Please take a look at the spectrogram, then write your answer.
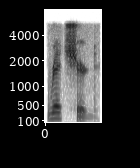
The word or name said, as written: Richard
